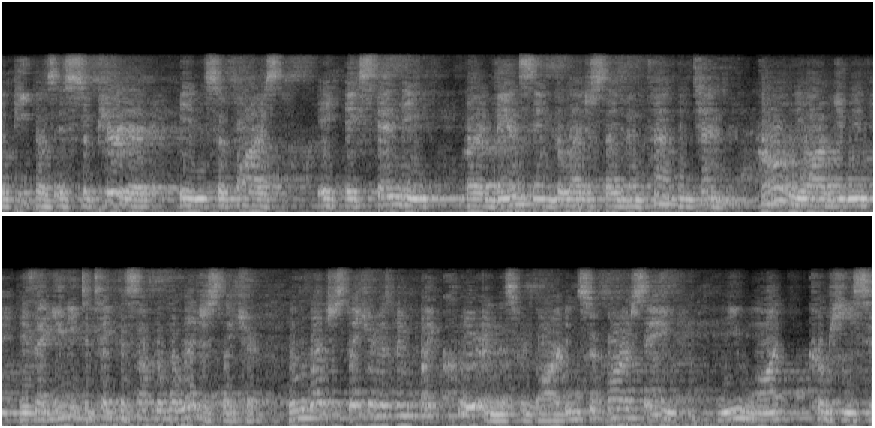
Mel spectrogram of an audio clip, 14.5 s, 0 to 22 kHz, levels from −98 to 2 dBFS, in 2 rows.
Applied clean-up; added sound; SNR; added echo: neural separator model SepFormer DNS4.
